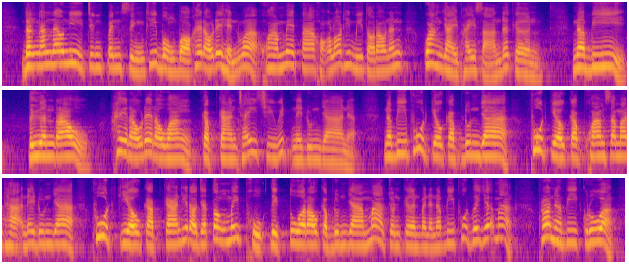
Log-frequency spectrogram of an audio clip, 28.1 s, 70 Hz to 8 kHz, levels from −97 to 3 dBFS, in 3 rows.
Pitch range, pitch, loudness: 175-220 Hz, 195 Hz, -20 LUFS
